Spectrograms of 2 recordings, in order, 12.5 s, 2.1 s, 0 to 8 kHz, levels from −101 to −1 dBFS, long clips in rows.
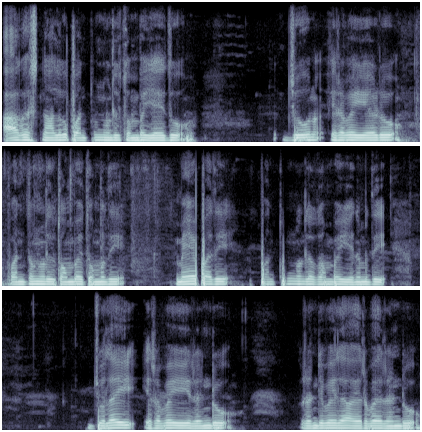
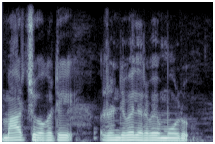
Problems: background sounds at intervals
